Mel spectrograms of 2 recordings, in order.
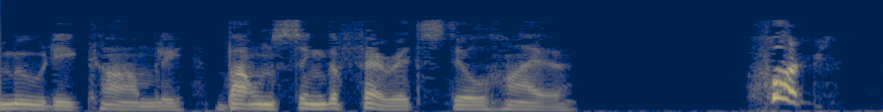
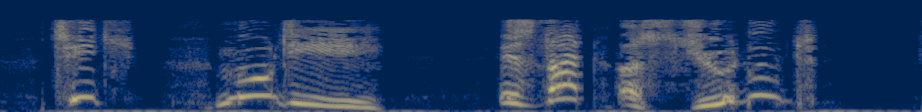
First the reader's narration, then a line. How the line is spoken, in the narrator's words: shrieked Professor McGonagall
